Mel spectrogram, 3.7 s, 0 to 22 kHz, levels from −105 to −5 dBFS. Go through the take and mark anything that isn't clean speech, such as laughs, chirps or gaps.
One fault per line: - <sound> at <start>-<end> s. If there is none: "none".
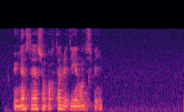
none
